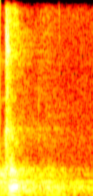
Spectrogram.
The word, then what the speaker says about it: troupe: सिर्फ स्पेलिंग का अंतर है, उच्चारण दोनों का एक सा है, ट्रुप और ट्रुप।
